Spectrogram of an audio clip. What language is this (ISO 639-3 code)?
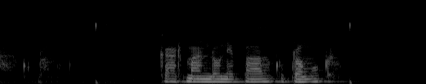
nep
